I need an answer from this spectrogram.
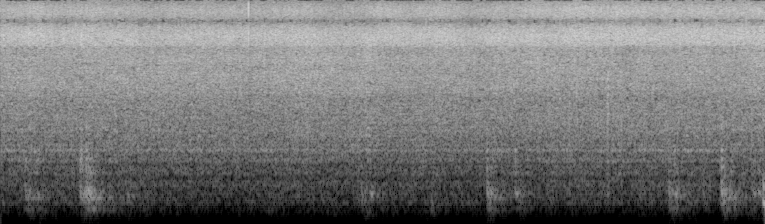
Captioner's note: sizzling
